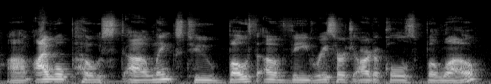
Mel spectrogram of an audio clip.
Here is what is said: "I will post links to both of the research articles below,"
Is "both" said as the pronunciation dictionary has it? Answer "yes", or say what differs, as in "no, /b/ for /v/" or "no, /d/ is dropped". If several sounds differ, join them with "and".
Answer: yes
